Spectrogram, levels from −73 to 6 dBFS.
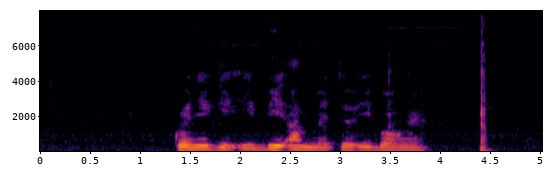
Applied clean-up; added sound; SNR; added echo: none; none; none; none.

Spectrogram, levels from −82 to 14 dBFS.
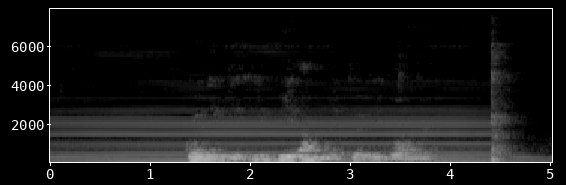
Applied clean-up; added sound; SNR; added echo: none; Bowed string instrument; 15 dB; reverberation time 0.6 s.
